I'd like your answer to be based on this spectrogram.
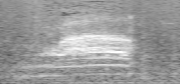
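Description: A cat lets out a single drawn-out meow of about a second, fairly close and clear, with quiet room noise before and after and no talking.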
